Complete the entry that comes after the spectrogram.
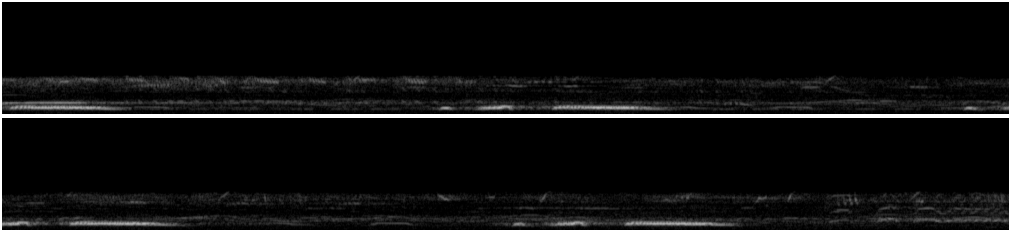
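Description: Dawn birdsong: one bird repeats a low call four times, about every two and a half seconds, each time two quick notes followed by a longer note. Other birds chirp more faintly between its calls.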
